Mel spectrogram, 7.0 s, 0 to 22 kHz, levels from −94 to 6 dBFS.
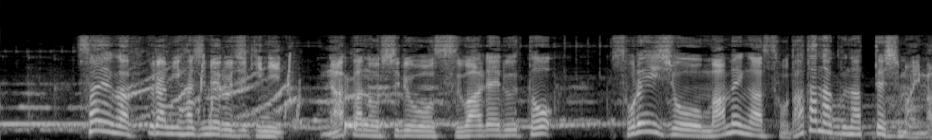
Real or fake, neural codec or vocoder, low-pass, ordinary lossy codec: fake; codec, 16 kHz, 16 kbps, FreqCodec, larger model; none; none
